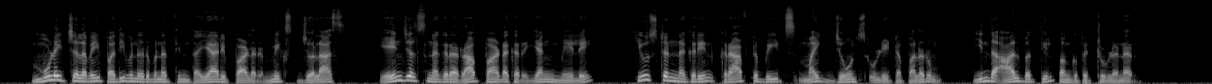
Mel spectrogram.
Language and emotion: Tamil, neutral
